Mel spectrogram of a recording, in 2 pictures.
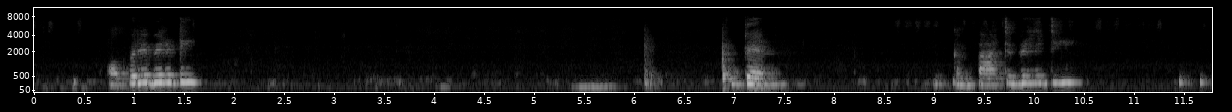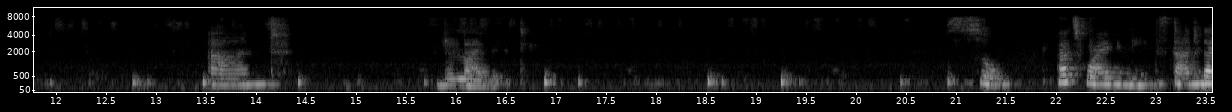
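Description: A young woman speaks calmly in short phrases, close to a microphone.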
